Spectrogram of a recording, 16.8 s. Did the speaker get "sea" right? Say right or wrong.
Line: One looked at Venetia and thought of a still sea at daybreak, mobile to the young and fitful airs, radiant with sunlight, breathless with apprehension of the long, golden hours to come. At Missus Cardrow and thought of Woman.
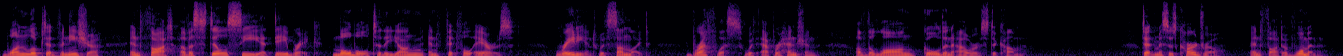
right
